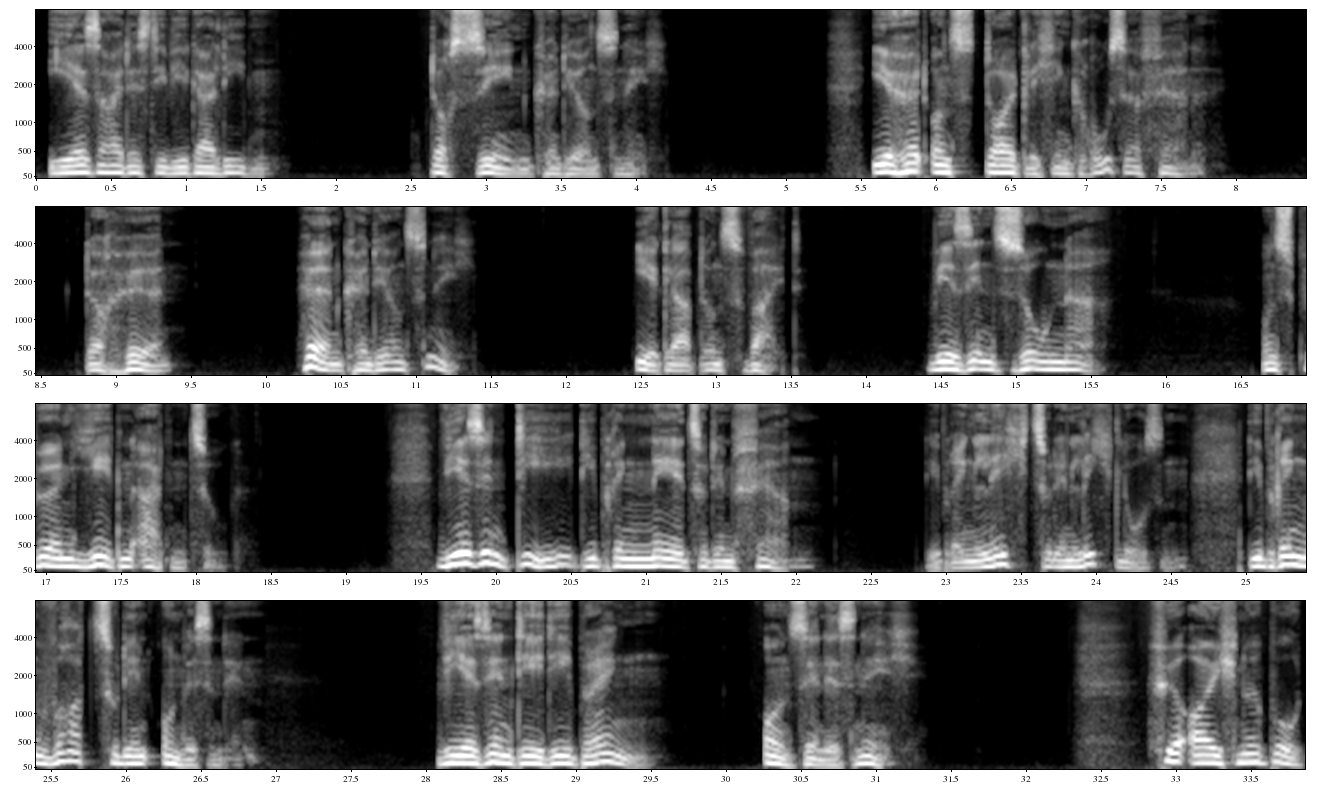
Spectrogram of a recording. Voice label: hamburgerisch, maenner; Akz+Dialekt

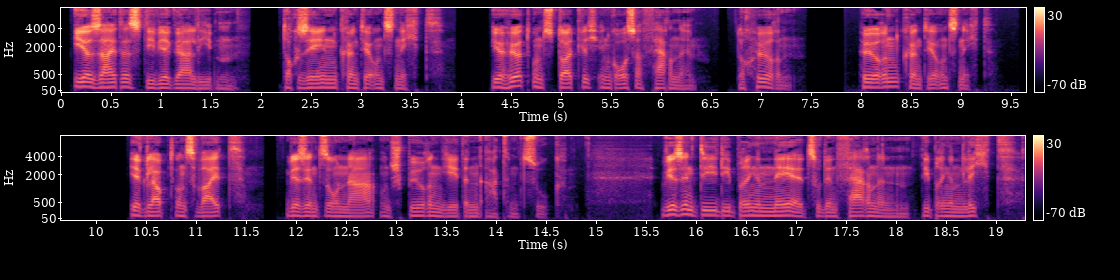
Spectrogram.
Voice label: sachlich, maenner

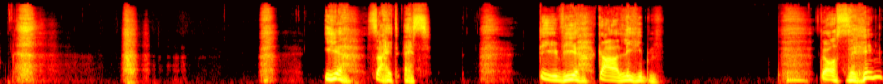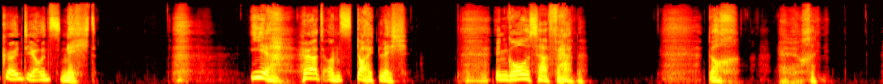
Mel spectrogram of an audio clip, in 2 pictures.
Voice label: traurig, maenner; Sprecher

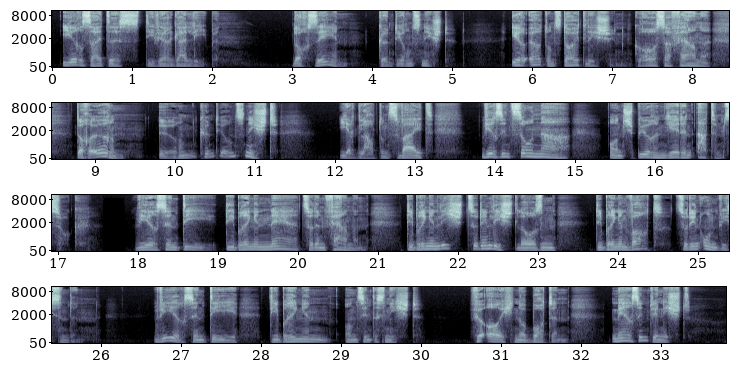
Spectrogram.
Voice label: Akzent französisch, maenner

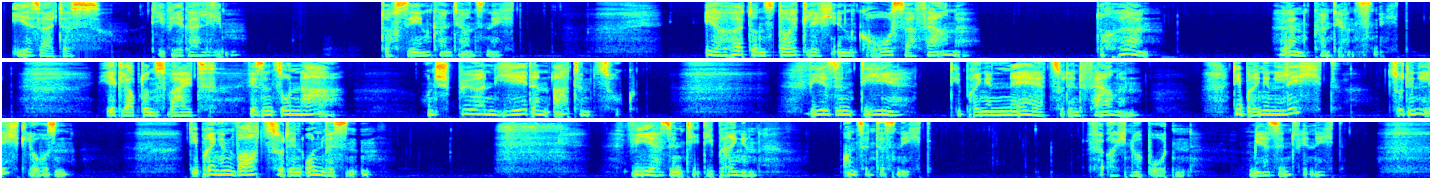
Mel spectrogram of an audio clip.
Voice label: traurig, frauen

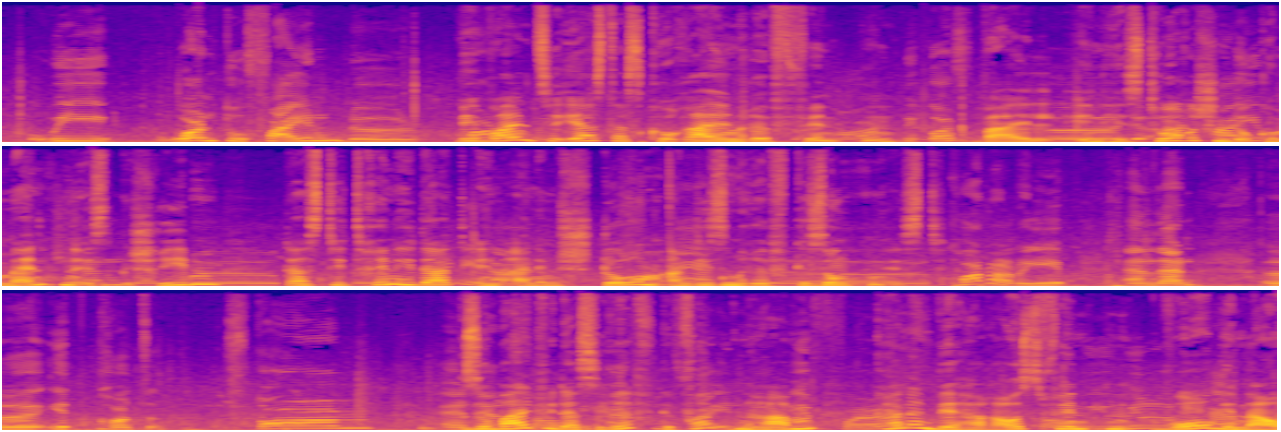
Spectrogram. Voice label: Voice Over, frauen; Magellans Reise

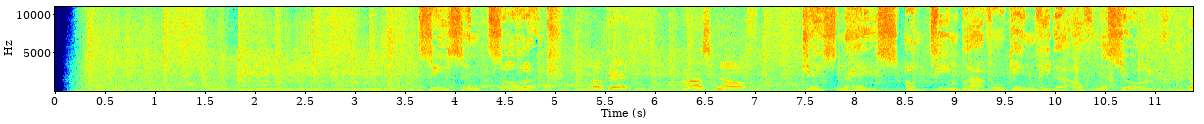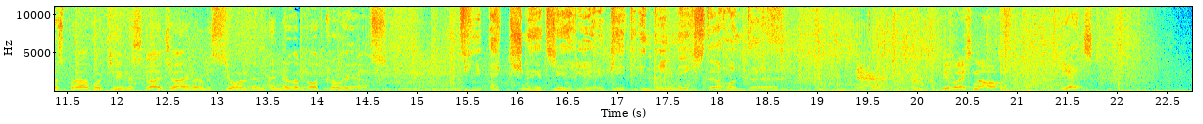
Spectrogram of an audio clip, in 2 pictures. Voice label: Trailer, maenner; SealTeam

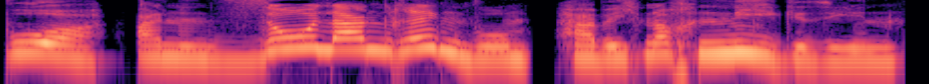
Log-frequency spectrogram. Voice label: jungen; Was ist Was - Die Zeit

